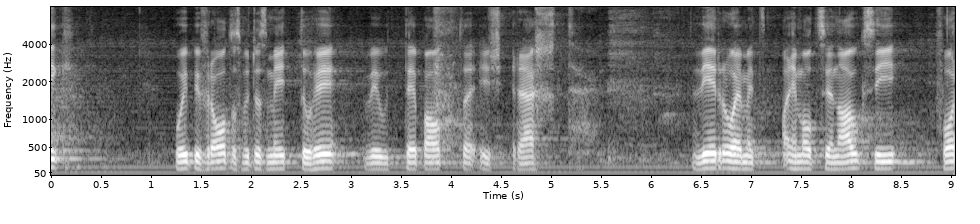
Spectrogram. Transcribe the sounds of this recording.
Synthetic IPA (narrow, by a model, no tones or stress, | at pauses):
k | ʊɪbɪfɾoːd̥ɑsməɾd̥ɑsmɪt̪l̩hɪʋɪltd̥ɛb̥ɑt̪əʔɪʃɾæχt | ʋɪɾoɛmt͡semɔt͡sjonɑːlksiːfɔ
